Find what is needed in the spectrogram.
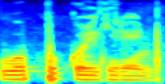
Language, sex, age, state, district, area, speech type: Tamil, male, 18-30, Tamil Nadu, Ariyalur, rural, read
